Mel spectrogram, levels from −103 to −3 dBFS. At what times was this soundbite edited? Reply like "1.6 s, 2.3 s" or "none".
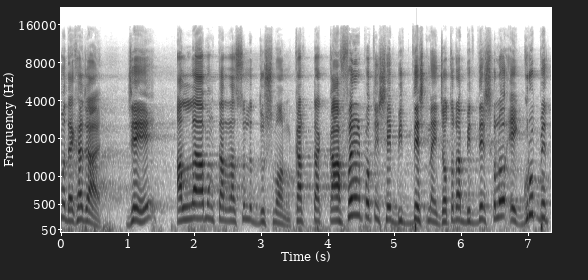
none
